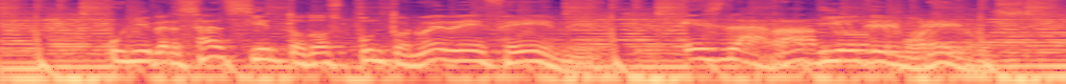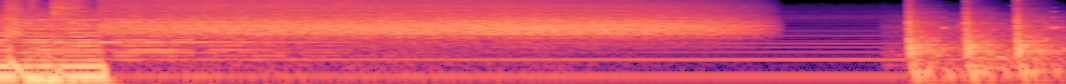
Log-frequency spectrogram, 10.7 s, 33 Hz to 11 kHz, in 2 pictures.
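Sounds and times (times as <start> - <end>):
speech: 0.6 - 5.9
steady rushing hiss: 5.9 - 9.2
sharp loud knocks on a door: 9.9 - 10.6.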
